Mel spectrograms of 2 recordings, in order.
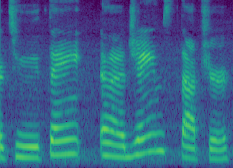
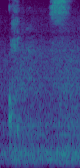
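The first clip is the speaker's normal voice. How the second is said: whisper; 29 dB quieter than usual. Acted. Sign-off callback to brand name.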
